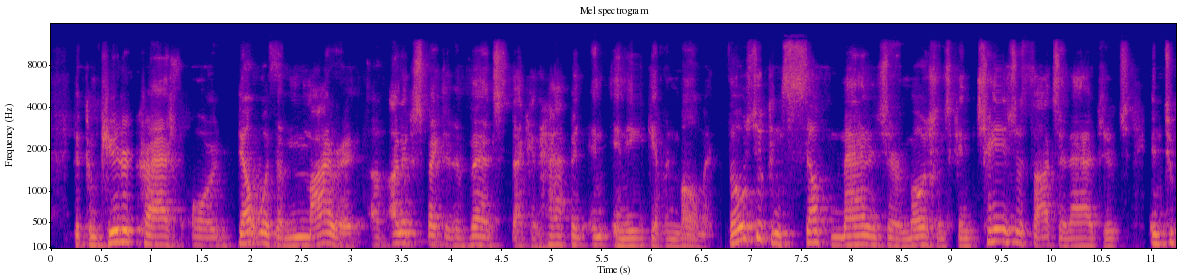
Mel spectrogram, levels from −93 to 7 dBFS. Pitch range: 125-155 Hz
